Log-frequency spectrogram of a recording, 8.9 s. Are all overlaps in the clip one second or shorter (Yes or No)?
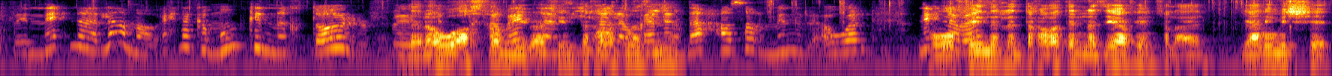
No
